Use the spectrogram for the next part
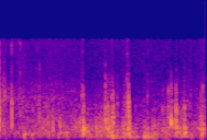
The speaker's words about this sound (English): Okay, what you're listening to now is me putting the PDA on my belt.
